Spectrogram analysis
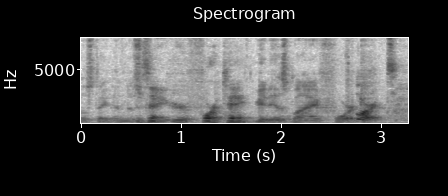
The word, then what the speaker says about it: forte: Forte. Forte is a musical term, which, you know, just play it strong, okay? But fort is your strength. The E is not pronounced.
